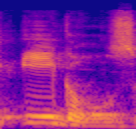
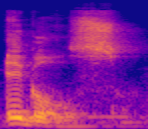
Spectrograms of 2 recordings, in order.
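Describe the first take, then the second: First: The word is said with a standard pronunciation. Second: The word is said with the local pronunciation. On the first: This is how the speaker says it. "they don't say Eagles around here" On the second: This is how people around here say it. "they say Eagles"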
